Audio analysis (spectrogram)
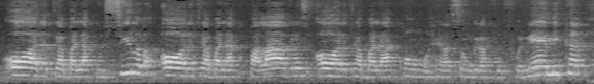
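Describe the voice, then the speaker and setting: A woman's voice: fairly high pitch, moderate pace, fairly bright tone, reverberant, slight background noise, low-quality recording. A woman who trains literacy teachers, speaking earnestly in an online teaching video and stretching out syllables when she demonstrates them.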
